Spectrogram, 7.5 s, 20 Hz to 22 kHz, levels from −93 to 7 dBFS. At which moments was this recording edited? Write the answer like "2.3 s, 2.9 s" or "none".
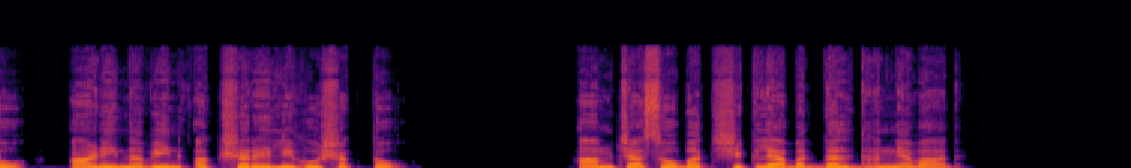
3.1 s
